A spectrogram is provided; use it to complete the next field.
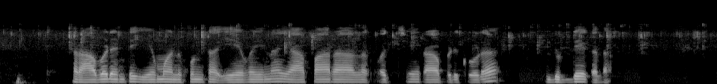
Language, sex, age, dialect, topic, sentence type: Telugu, male, 18-24, Southern, banking, statement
